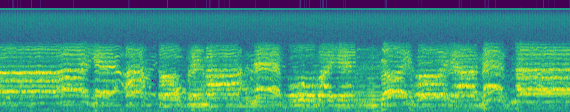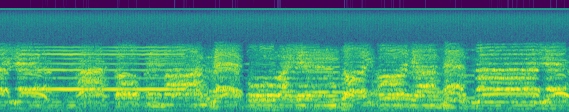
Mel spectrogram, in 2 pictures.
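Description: A group of women singing a folk song together, several voices at once in a chorus.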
